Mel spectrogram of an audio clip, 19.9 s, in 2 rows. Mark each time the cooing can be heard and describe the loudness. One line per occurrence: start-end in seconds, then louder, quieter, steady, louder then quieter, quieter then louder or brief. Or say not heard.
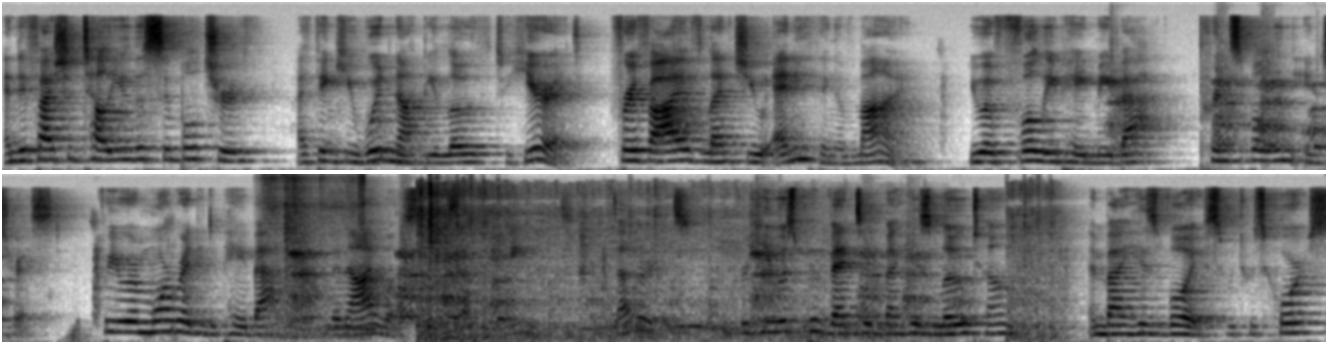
11.8-17.9 quieter.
